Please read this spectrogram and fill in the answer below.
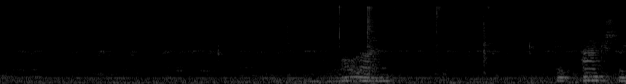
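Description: Faint handling sounds of blue painter's tape and kraft paper being pressed onto a metal file cabinet: soft rustling and a few light clicks over a steady low room hum, with a brief voice-like hum about halfway through.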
